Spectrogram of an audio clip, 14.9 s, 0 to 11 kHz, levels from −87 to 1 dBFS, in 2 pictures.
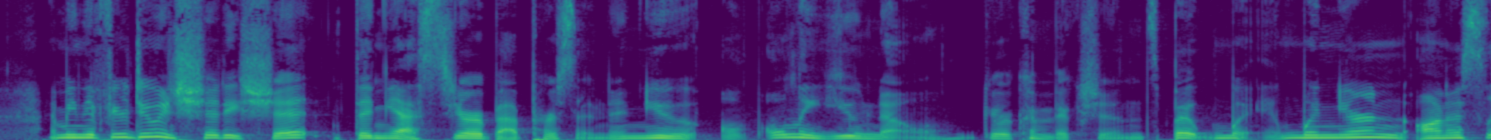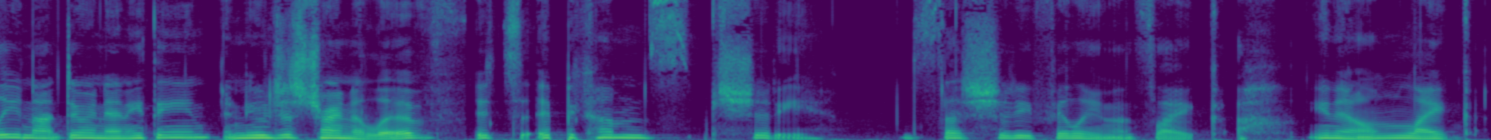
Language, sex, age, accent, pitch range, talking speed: English, female, 30-49, American, 165-205 Hz, 185 wpm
